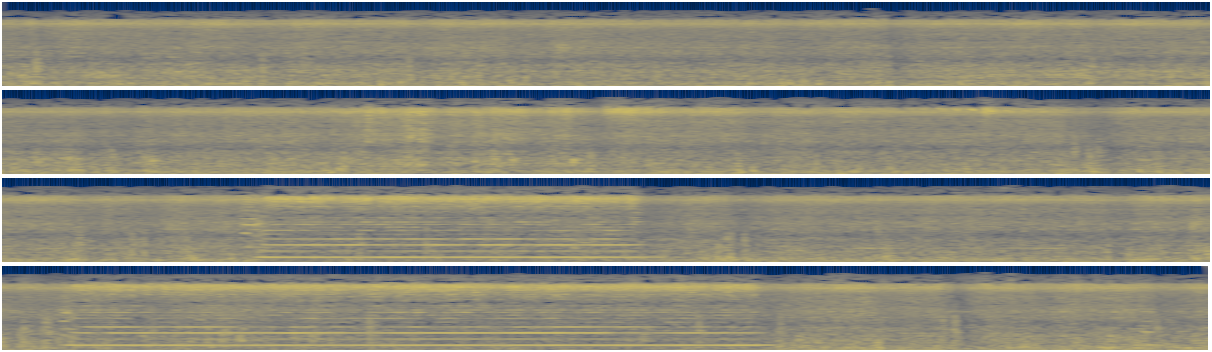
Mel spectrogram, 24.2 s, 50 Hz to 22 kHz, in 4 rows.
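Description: Express passenger train running at about 115 km/h, its steady wheel-on-rail noise heard from inside the coach. A little past halfway the locomotive horn sounds one steady blast of about two seconds, then a longer blast of about three and a half seconds a few seconds later.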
